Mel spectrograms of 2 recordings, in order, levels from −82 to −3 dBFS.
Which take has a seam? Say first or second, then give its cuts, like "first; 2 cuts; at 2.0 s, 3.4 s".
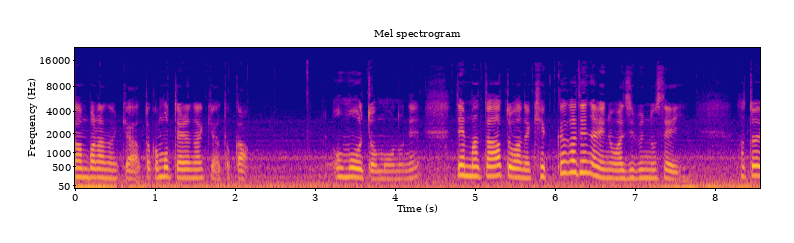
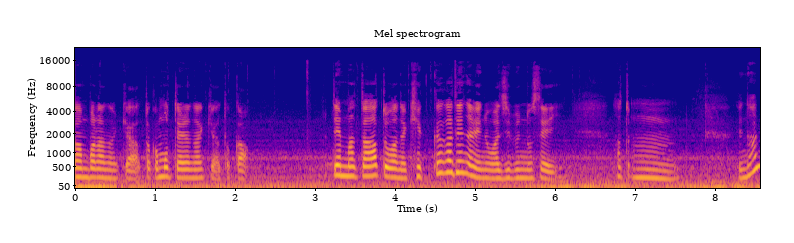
second; 2 cuts; at 3.2 s, 6.9 s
